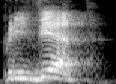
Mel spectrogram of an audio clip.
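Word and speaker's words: привет: please say hi in Russian that would be previant how do you say that privyet yes right Ricky Rick years and so mean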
